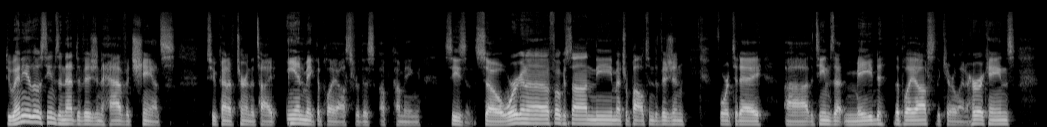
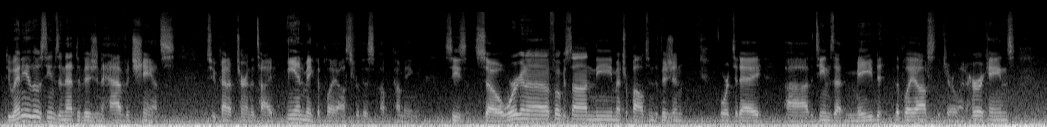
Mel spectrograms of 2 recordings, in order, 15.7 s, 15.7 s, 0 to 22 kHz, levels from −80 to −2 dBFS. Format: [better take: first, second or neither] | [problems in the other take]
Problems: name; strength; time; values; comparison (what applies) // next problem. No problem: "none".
first | low rumble; noticeable; throughout; 15 dB below the speech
